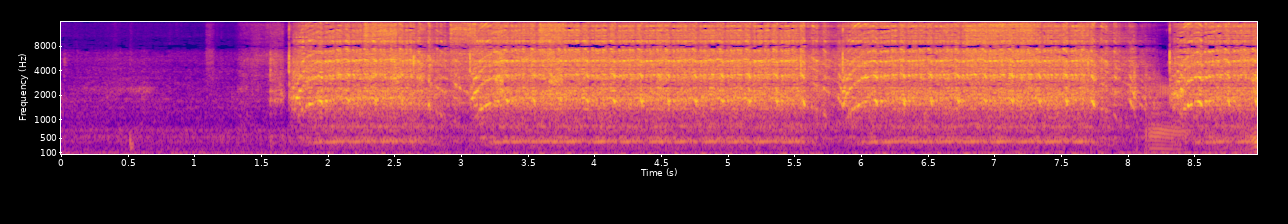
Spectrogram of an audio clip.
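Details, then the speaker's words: $200 marketplace small dirt bike/moped with spark confirmed, plus fuel and compression: starter whirs in three long cranking bursts of several seconds but never catches or pops; no start. "It shouldn't take that much. It should be popping over right now. Yeah. Why is it not popping over?"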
